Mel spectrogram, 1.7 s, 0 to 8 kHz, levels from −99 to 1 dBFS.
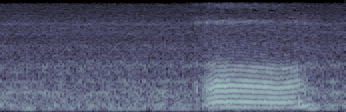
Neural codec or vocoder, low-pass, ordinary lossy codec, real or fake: codec, 16 kHz in and 24 kHz out, 1 kbps, XY-Tokenizer; 7.2 kHz; none; fake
